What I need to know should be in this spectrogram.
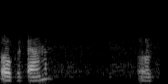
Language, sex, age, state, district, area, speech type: Telugu, female, 18-30, Andhra Pradesh, N T Rama Rao, urban, conversation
